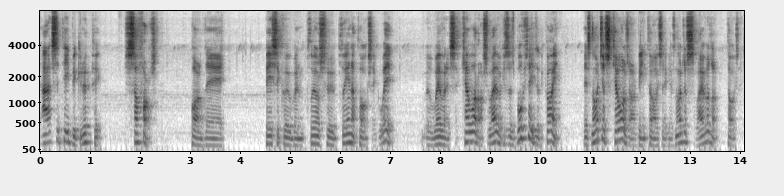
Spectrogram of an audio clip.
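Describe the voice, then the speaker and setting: A man's voice: mid-range voice, expressive, normal speed, a bit bright. A middle-aged Scottish man giving rambling casual commentary over gameplay, correcting himself and chuckling as he goes. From Scotland. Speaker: gaming YouTuber.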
